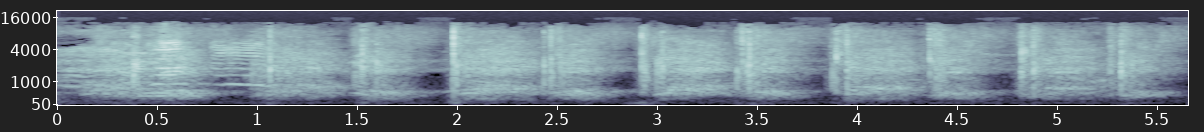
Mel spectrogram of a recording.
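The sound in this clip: An audience chants at a wrestling show: loud, rhythmic crowd voices rise and break in many regular, roughly one-second bursts that repeat steadily.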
